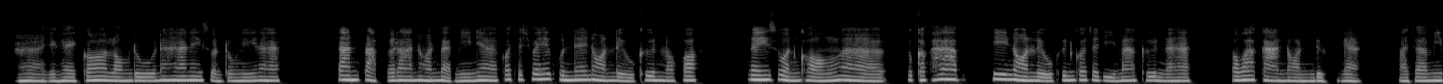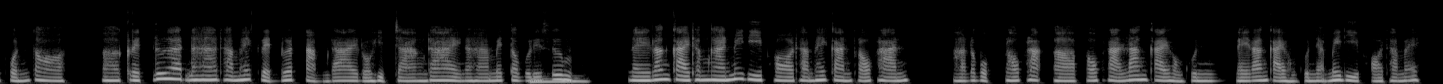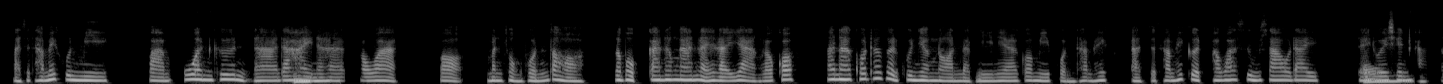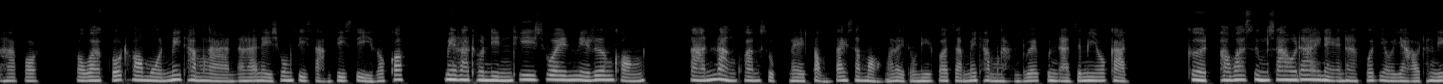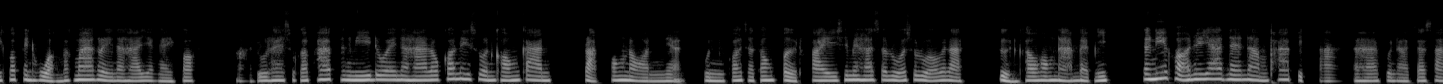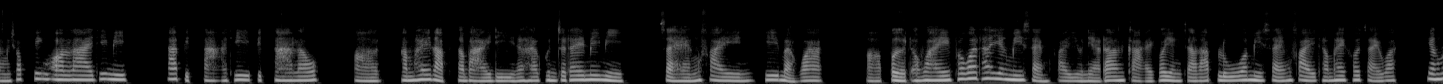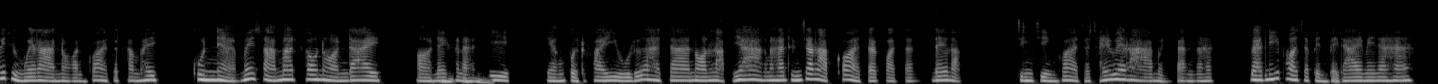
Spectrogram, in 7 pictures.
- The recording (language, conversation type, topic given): Thai, advice, ฉันจะทำอย่างไรให้ตารางการนอนประจำวันของฉันสม่ำเสมอ?
- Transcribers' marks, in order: in English: "Metabolism"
